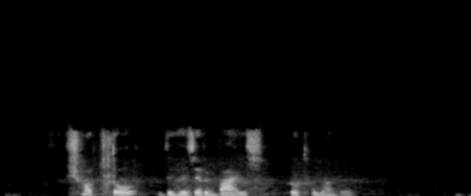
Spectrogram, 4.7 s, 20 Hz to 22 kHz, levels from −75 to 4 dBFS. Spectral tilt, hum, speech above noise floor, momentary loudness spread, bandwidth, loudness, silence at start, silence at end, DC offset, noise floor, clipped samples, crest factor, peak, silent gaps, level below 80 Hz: -3.5 dB/octave; none; 52 dB; 15 LU; 8 kHz; -19 LUFS; 0.65 s; 1.2 s; under 0.1%; -70 dBFS; under 0.1%; 18 dB; -2 dBFS; none; -64 dBFS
